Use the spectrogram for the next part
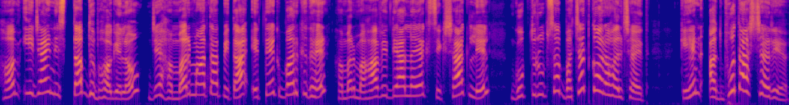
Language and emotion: Maithili, surprised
